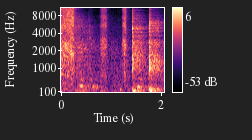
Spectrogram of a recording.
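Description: An aerosol can sprays with a steady hiss.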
